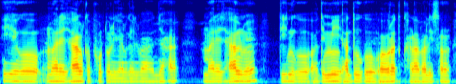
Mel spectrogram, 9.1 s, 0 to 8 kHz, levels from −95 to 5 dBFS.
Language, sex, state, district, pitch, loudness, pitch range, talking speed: Bhojpuri, male, Uttar Pradesh, Deoria, 110 Hz, -24 LUFS, 110-115 Hz, 145 wpm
